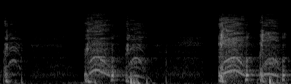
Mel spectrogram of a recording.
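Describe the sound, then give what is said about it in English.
Quiet coughing in two short bursts, each a cluster of rough, throaty coughs, separated by a brief hush. “I started coughing, and the cough wouldn't go away.”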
